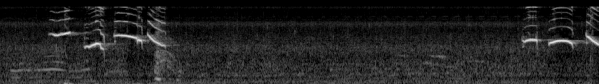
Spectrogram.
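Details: Kacer, the oriental magpie robin, delivering a slow song. A cluster of four sharp, swooping whistles comes first, then a long pause, then three more clear whistles, each rising and then dropping.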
